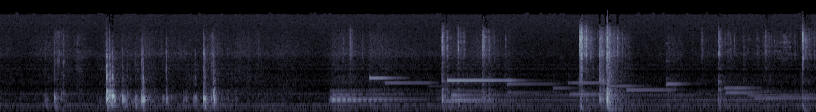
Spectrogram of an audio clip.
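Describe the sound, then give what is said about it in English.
A few sharp knocks at the door, Mrs. McFeely arriving to visit Mr. Rogers, land in quick succession, followed by a light melodic tune of stepping piano-like notes, with a couple more thumps mixed in. No one speaks. “Somebody at the door.”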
